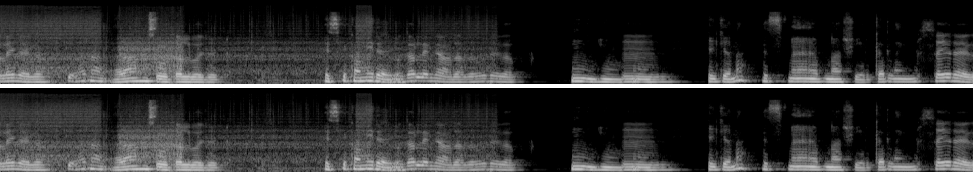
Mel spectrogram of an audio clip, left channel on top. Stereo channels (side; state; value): both; identical; correlation 1.00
